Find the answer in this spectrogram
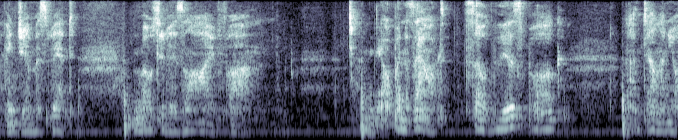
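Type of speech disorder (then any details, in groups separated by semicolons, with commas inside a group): Speech with a voice prosthesis; laryngectomy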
